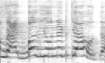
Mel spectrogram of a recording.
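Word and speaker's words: Svedberg: इसमें एस भी दिख रहा होगा बट मैं आपको बताऊं एस जो होता है वो साइलेंट होता है, तो हम इसको कहते हैं वेटबर्ग यूनिट। स्वेटबर्ग यूनिट भी कभी कभी कह देते हैं, नो प्रॉब्लम, बट जो सही है वो यही है कि वेटबर्ग यूनिट कहते हैं।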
